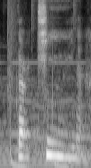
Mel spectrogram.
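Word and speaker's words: thirteen: So in here, when you have teen, like 19, 13, the stress part is on the second syllable. And it's really important. So the stress is at the end of the word.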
